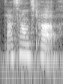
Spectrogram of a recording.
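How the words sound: It is said in a kind, sympathetic tone. The speaker calls it right. "Try to be nice about it"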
